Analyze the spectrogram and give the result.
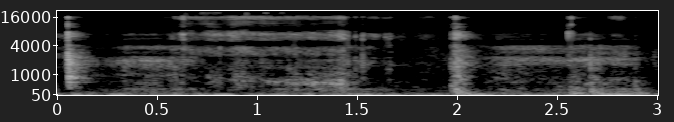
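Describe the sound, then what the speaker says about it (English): Removable tape peeled off a backing during a stamping and die-cutting craft session, giving short tearing, crinkling pulls in bursts, close and quiet, with no talking. "I'm just going to take my removable tape from my other one"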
